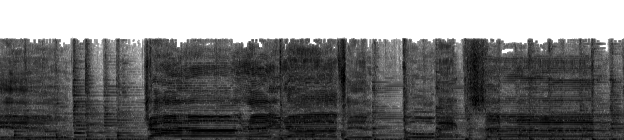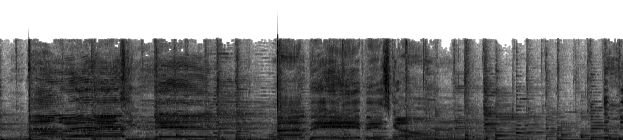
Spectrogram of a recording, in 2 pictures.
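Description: Bluegrass band playing live: mandolin, acoustic guitar, banjo and upright bass, with two voices singing in close harmony over a steady walking bass.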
